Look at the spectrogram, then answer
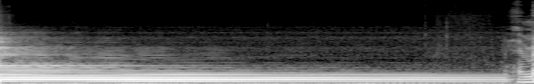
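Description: A single open low string on a guitar, the sixth string tuned down from E to D for open G tuning, rings out steadily and slowly fades over several seconds before a brief handling noise at the end.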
